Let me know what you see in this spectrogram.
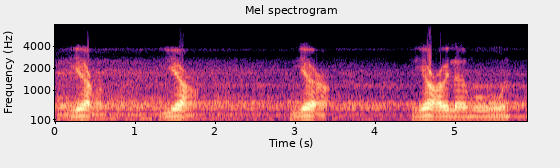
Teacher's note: عین کا مخرج حلق کے درمیان سے، تو دیکھیے یا زبر عین یا یا یا یعلمون، تو یا پر منہ جو ہے، ہونٹ جو ہے کھلتے ہیں رائٹ اور لیفٹ میں، یہ یعلمون یہ۔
